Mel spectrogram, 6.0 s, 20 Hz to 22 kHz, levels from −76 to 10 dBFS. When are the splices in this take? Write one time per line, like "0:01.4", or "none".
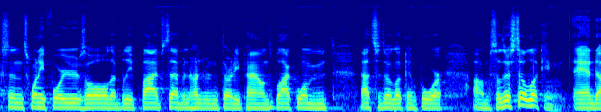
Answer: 0:04.7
